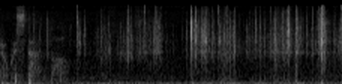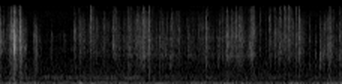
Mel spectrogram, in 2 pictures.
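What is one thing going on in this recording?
Fingers tap and scratch on a beaded object close to a microphone.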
